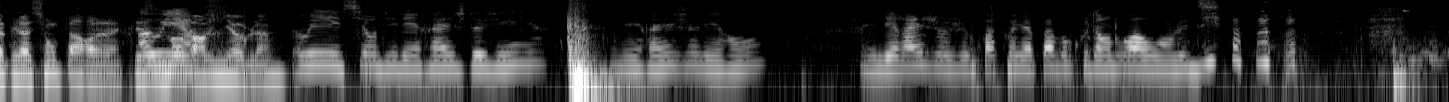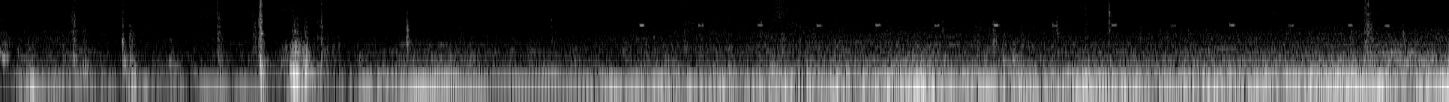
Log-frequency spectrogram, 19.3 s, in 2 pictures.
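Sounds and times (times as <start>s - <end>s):
speech: 0.0s - 9.8s
large farm machine's diesel engine rumbling, crossing the road: 9.2s - 19.3s.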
